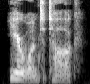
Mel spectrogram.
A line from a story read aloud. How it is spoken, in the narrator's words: Paz grunted back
